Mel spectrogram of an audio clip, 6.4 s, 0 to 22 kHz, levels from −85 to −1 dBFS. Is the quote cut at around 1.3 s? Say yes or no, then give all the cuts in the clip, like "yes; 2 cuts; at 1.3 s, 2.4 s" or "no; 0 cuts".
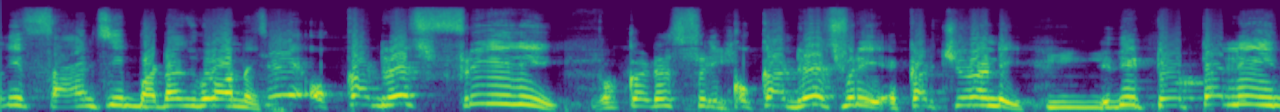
yes; 1 cut; at 1.3 s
